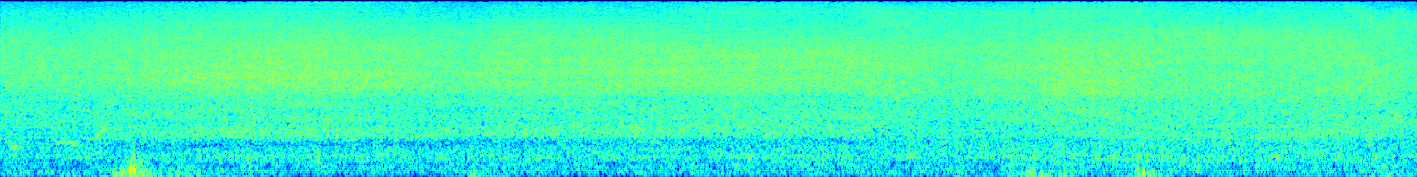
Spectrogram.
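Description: Small artificial waterfall cascading over a stone wall, a steady rushing splash of falling water. A brief low thump about a second in.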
